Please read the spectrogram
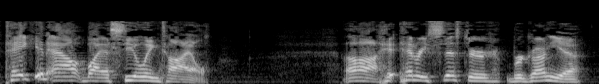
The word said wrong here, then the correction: Berengaria: succeeds to the throne. I'm probably saying that wrong. Berengaria, Queen Berengaria becomes queen as she succeeds to the throne.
